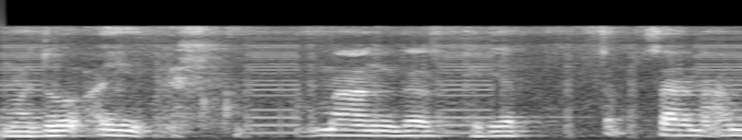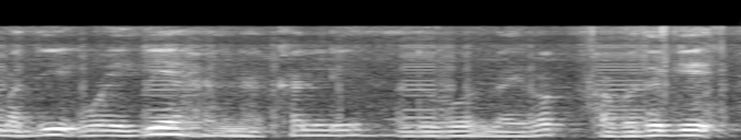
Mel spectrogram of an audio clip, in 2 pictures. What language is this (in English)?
Manipuri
